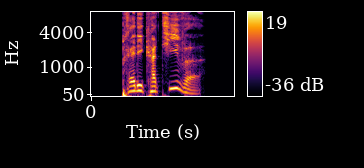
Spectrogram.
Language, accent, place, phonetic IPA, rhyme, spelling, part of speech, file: German, Germany, Berlin, [pʁɛdikaˈtiːvə], -iːvə, prädikative, adjective, De-prädikative.ogg
- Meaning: inflection of prädikativ: 1. strong/mixed nominative/accusative feminine singular 2. strong nominative/accusative plural 3. weak nominative all-gender singular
